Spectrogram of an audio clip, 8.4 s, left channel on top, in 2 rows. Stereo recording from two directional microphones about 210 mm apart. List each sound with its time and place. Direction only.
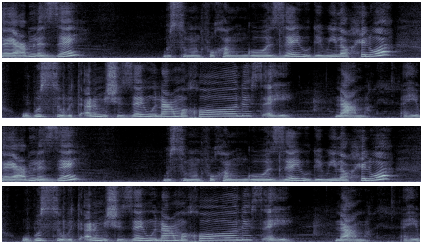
0.0 s a woman's voice: 20° left (ahead or behind)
